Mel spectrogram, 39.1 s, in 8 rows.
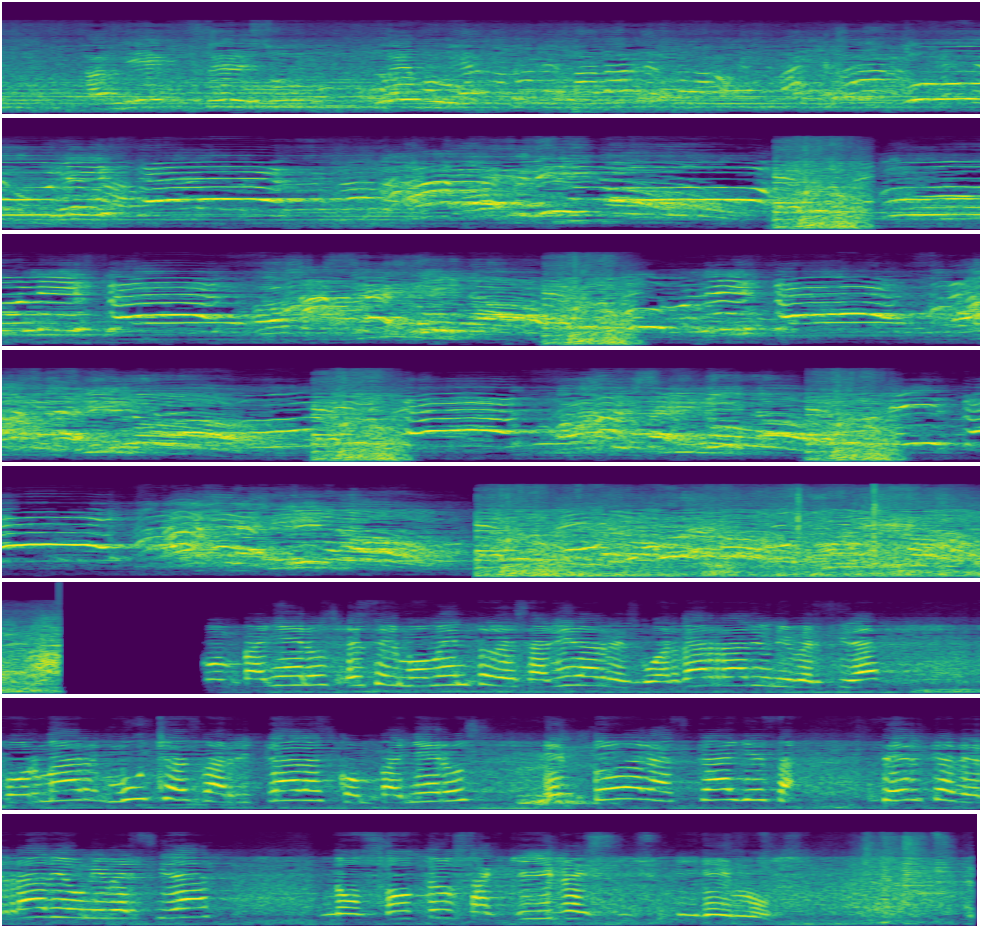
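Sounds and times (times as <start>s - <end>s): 
speech: 0.5s - 4.3s, 25.8s - 39.0s
street battle crowd clamoring and shouting: 2.2s - 24.8s
loud sharp slams: 8.8s - 9.3s, 12.5s - 13.0s, 16.3s - 16.8s, 18.7s - 19.3s, 22.0s - 24.6s.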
